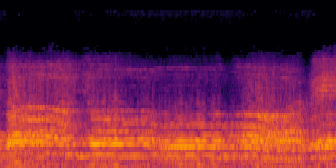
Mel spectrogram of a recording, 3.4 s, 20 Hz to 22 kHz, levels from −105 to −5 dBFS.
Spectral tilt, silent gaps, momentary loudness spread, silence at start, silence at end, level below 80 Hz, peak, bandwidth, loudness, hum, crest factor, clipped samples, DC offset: -8 dB/octave; none; 5 LU; 0 s; 0 s; -52 dBFS; -20 dBFS; 6 kHz; -32 LUFS; none; 12 dB; under 0.1%; under 0.1%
